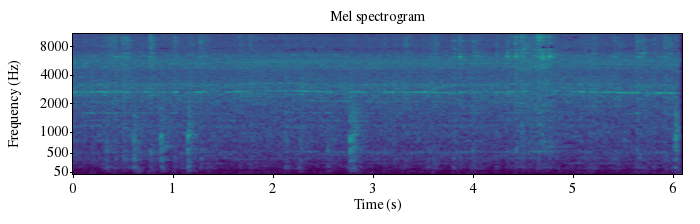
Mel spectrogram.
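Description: Electric hand mixer running at a steady speed, whipping egg whites in a bowl: an even motor whine with a whirring hiss, and a few sharp clicks as the beaters knock against the bowl.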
